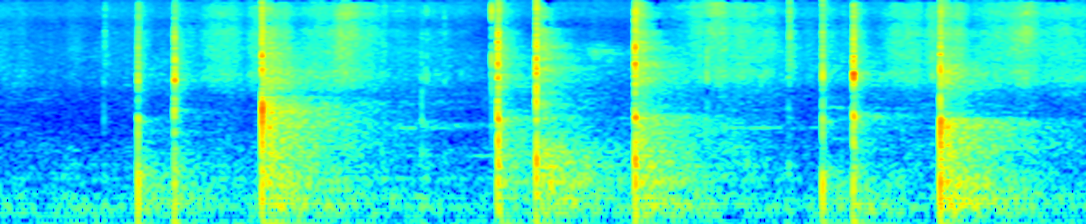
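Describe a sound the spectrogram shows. Hands slap sharply against a hard floor.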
